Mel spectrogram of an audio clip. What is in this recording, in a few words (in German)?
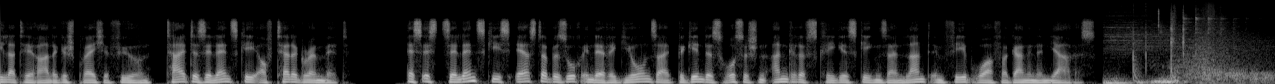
nachrichten update beispiel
